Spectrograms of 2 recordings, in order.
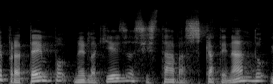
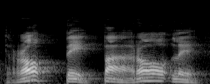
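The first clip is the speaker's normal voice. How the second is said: gossip's verdict; 8 dB louder, much slower than usual. Acted. Gossip repeats.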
